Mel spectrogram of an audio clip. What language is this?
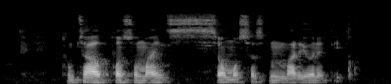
Georgian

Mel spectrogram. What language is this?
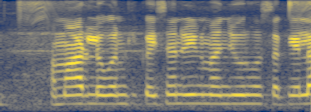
Magahi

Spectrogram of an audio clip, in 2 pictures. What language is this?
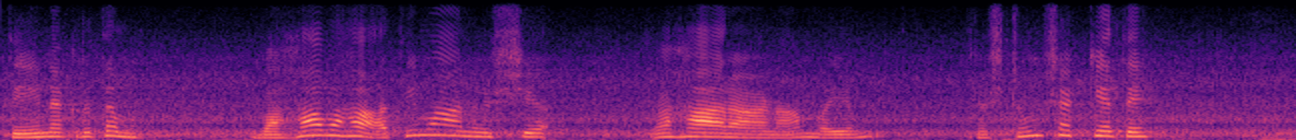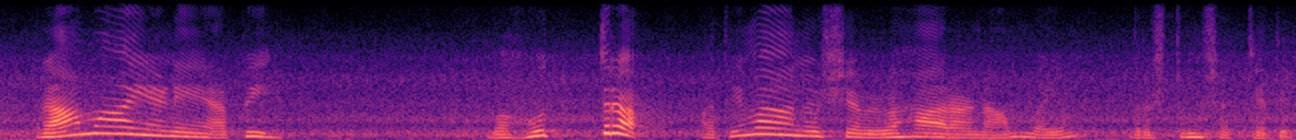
Sanskrit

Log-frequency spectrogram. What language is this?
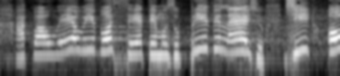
Portuguese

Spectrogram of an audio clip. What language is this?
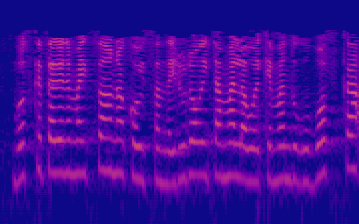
Basque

